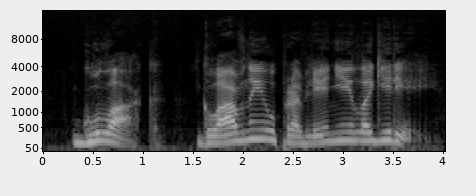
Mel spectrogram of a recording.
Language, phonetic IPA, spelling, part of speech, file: Russian, [ɡʊˈɫak], ГУЛАГ, noun, Ru-Gulag.ogg
- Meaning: acronym of Гла́вное управле́ние исправи́тельно-трудовы́х лагере́й (Glávnoje upravlénije ispravítelʹno-trudovýx lageréj, “chief administration of correctional labor camps”): gulag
